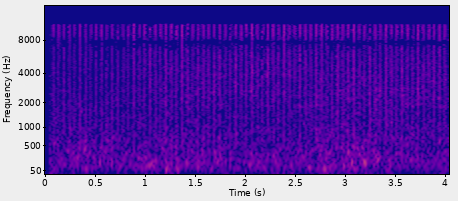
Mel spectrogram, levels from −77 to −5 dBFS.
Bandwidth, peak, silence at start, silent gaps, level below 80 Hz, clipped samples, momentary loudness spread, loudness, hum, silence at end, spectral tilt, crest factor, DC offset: 12 kHz; -18 dBFS; 0.05 s; none; -68 dBFS; under 0.1%; 3 LU; -45 LUFS; none; 0 s; -1 dB/octave; 28 dB; under 0.1%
